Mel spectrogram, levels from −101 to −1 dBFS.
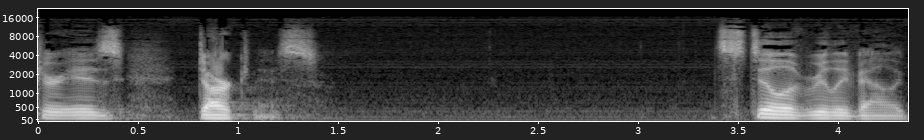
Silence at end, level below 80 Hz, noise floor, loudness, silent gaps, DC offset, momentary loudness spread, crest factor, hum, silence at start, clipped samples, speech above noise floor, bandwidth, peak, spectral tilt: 0 s; -60 dBFS; -61 dBFS; -19 LUFS; none; under 0.1%; 15 LU; 20 dB; none; 0 s; under 0.1%; 42 dB; 12.5 kHz; 0 dBFS; -5.5 dB/octave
